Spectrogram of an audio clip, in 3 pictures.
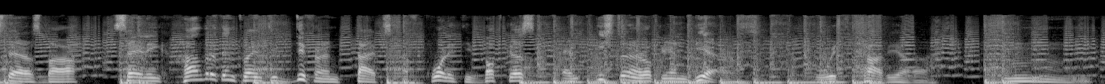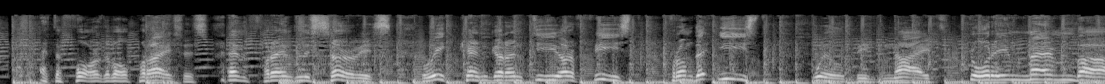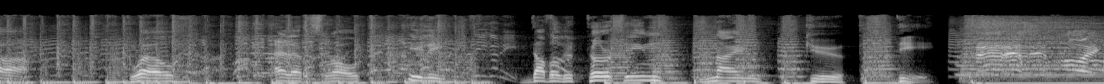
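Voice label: english russian male voice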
